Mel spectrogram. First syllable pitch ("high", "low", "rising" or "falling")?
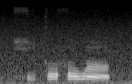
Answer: low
